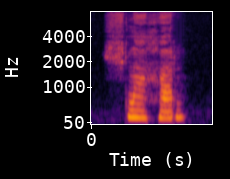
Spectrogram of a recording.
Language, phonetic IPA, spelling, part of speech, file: Polish, [ˈʃlaxar], szlachar, noun, LL-Q809 (pol)-szlachar.wav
